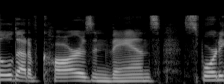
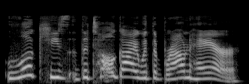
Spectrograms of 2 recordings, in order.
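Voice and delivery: insistent; 9 semitones higher, 4 dB louder than usual. A narrator's reading. Impatient girl insisting.

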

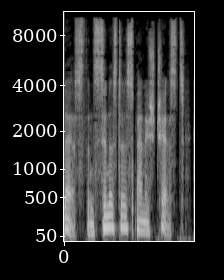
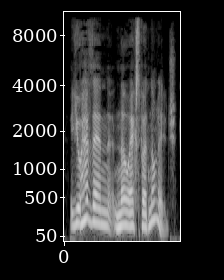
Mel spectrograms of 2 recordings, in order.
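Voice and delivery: higher, deliberate questioning; Hercule Poirot; 6 semitones higher, 3 dB louder than usual. Acted. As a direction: probe with courteous deliberation. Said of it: "said Poirot".

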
